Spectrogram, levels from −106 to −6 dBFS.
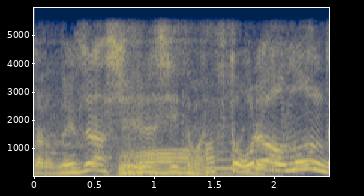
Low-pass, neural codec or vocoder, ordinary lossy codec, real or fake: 5.4 kHz; autoencoder, 48 kHz, 128 numbers a frame, DAC-VAE, trained on Japanese speech; none; fake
